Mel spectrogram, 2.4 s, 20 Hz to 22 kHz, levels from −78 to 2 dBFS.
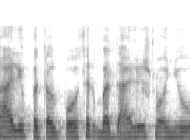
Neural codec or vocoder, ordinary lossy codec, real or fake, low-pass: vocoder, 22.05 kHz, 80 mel bands, WaveNeXt; Opus, 64 kbps; fake; 9.9 kHz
